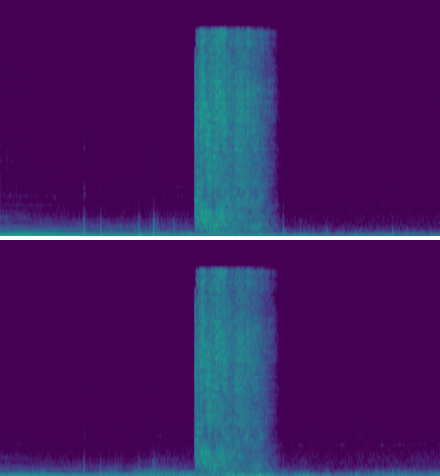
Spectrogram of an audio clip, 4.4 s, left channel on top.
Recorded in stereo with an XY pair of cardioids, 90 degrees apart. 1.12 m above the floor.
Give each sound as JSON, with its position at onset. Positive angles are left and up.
{"t": 1.9, "sound": "tearing paper", "azimuth_deg": 15, "distance_m": 2.5}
